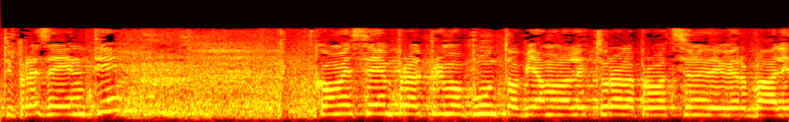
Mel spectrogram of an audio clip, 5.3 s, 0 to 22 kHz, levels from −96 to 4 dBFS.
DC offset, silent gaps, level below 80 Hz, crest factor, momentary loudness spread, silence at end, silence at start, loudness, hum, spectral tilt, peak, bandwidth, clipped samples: under 0.1%; none; -74 dBFS; 14 dB; 3 LU; 0 s; 0 s; -14 LUFS; none; -1 dB/octave; 0 dBFS; 8.8 kHz; under 0.1%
